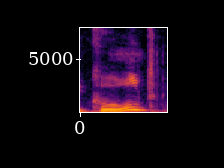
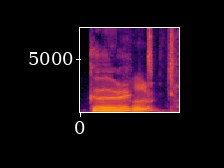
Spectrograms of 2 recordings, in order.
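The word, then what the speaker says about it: Köld: Is there an umlaut over the O? There actually is, believe it or not. Perfect. So am I supposed to say cooled? Cool. Is that what? Cooled?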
